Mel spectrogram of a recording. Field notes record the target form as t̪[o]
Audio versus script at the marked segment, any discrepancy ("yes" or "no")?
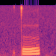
yes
